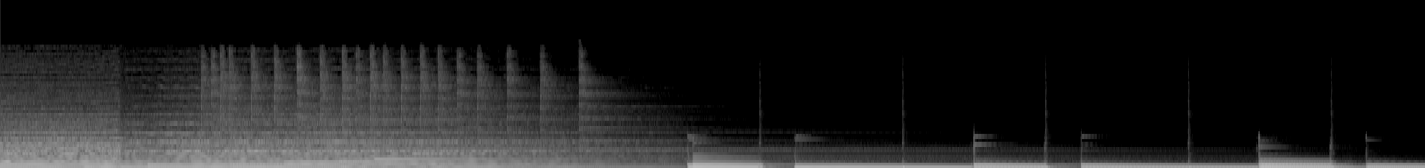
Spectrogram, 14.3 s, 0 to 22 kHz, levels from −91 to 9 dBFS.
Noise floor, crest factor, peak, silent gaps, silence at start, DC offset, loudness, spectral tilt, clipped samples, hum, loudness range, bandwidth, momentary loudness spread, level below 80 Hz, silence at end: -46 dBFS; 16 dB; -10 dBFS; none; 0 s; under 0.1%; -27 LUFS; -7 dB/octave; under 0.1%; none; 4 LU; 15 kHz; 14 LU; -58 dBFS; 0 s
